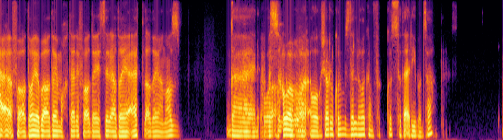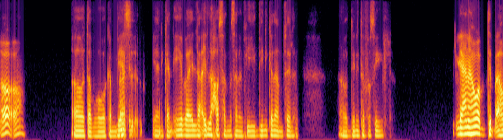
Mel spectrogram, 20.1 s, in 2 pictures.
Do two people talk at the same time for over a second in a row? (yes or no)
yes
